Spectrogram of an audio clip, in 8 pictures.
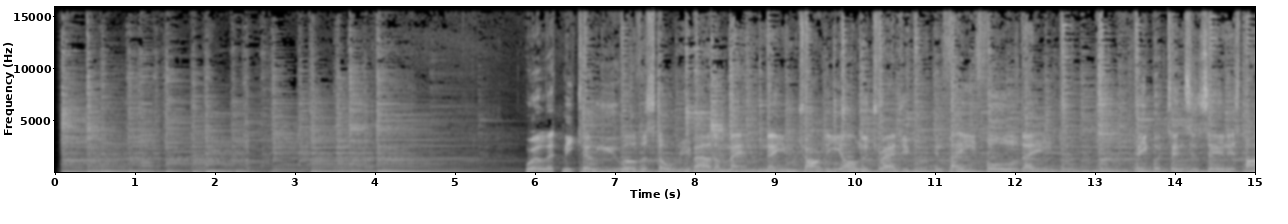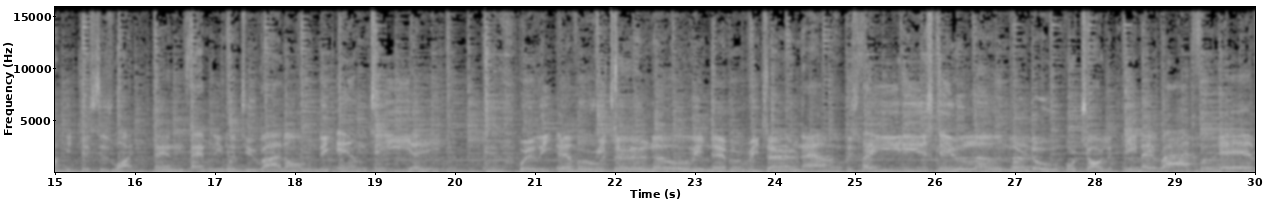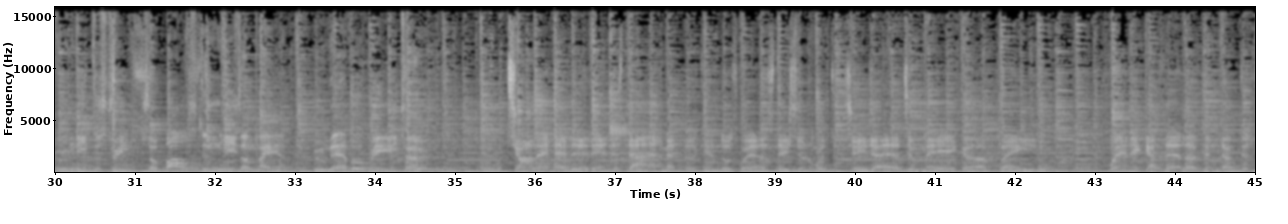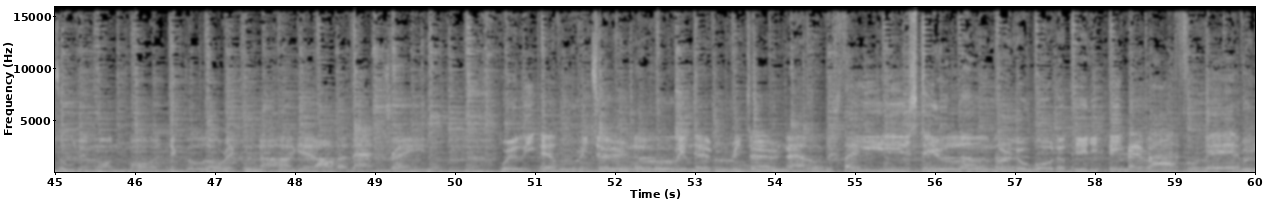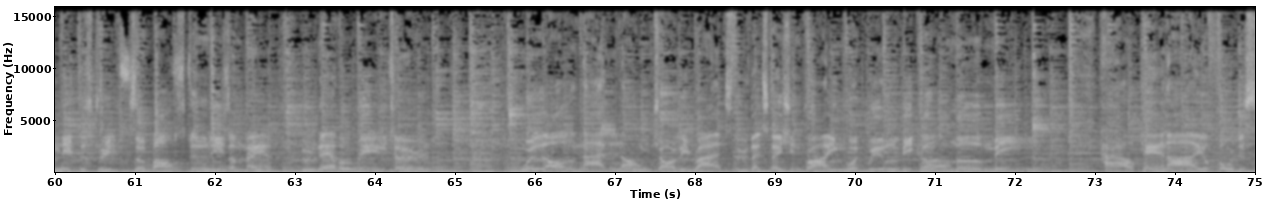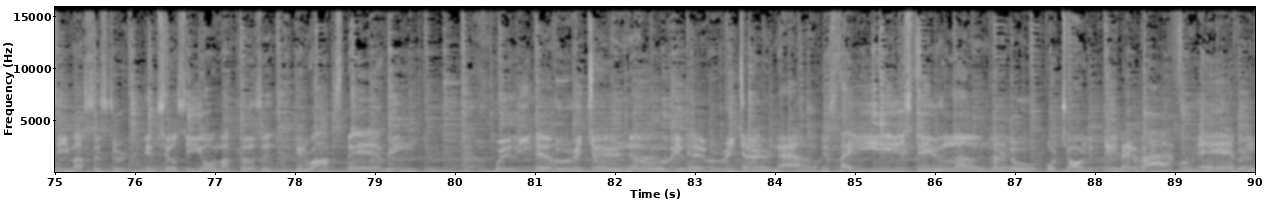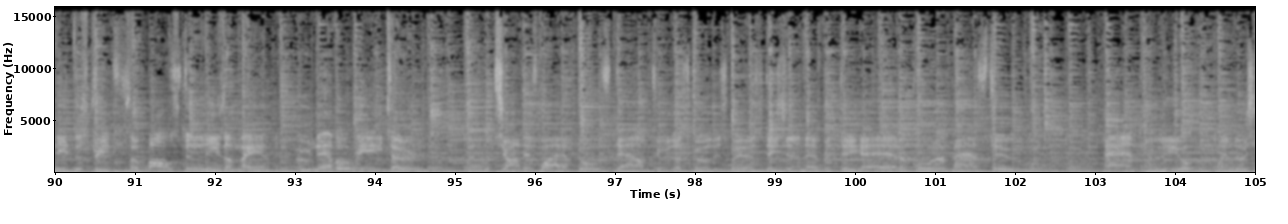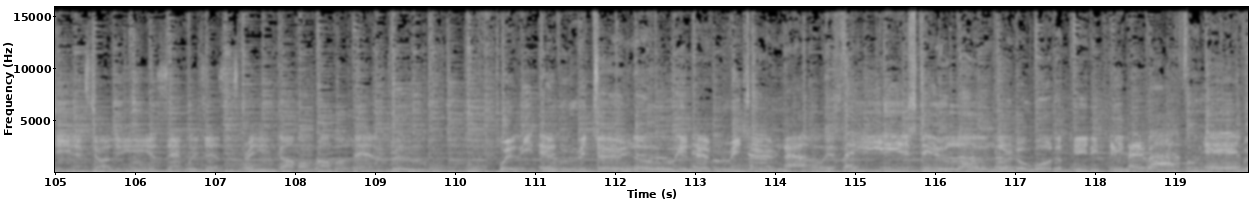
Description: Traditional acoustic music, live and in person.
